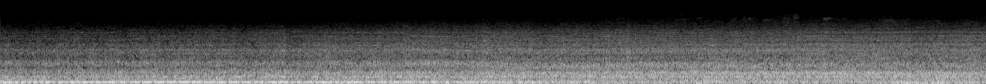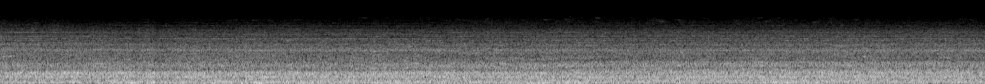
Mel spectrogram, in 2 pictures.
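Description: Steel wheels squeal and screech on a curve.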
